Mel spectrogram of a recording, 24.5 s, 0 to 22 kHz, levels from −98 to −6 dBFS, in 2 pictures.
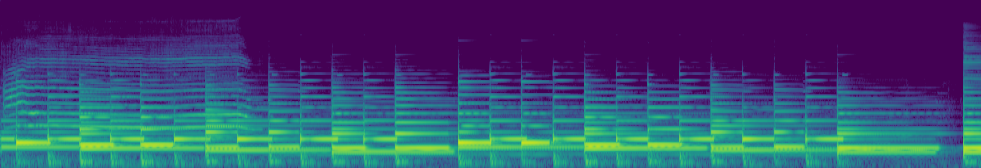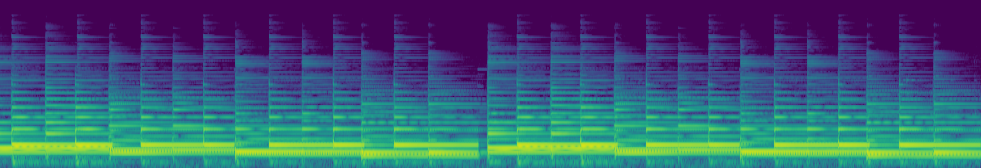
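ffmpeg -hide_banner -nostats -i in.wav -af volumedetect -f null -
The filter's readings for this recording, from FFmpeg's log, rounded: mean_volume: -19.8 dB
max_volume: -6.6 dB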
